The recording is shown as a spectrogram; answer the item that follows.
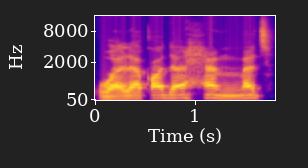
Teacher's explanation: Dia menurun bunyinya tetapi tidak sampai ke taraf sughra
